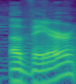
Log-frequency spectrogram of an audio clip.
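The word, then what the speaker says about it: Averre: Avere, I guess is the pronunciation. A-V-E-R-R-E.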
